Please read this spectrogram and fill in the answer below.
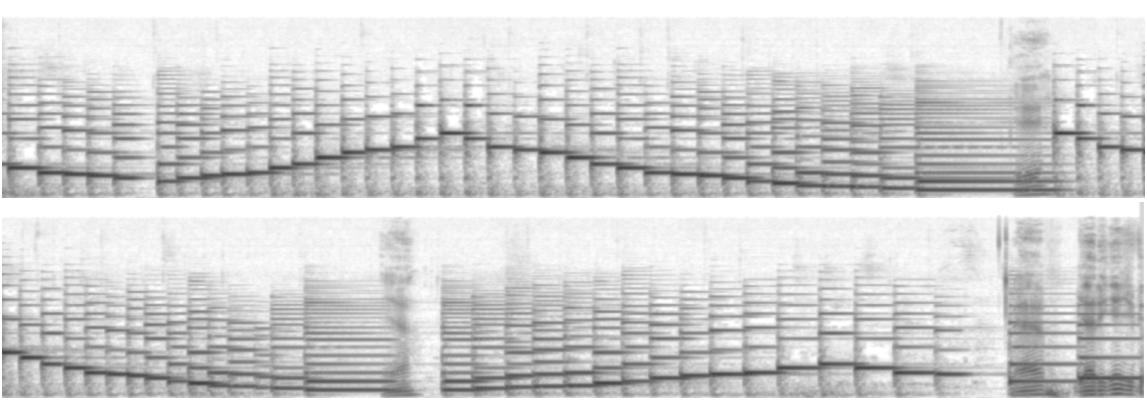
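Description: Digital stage piano, on a piano sound, playing a blues scale in single notes. The notes run up about an octave and a half and back down, twice, then start climbing again, with a brief pause about three-quarters of the way through.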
